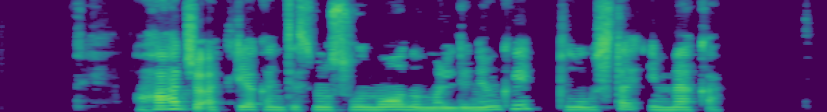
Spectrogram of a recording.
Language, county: Lithuanian, Vilnius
